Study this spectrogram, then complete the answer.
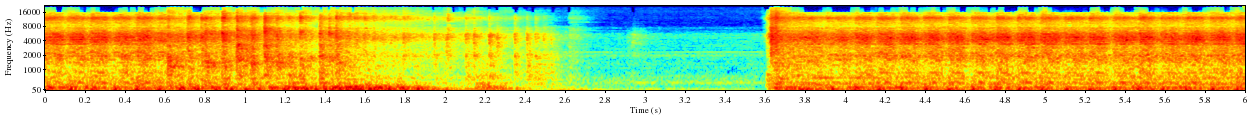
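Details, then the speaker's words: Mercedes OM603 diesel swapped into a Ford Ranger (Doomsday Diesel adapter, Ford ZF5 transmission), first start attempt after sitting, starting fluid used: slow, labored cranking about three beats a second fading out; battery pretty dead. "the battery is pretty dead but let's crank on her a little and see what happens might have to let the battery charge up a little bit"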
